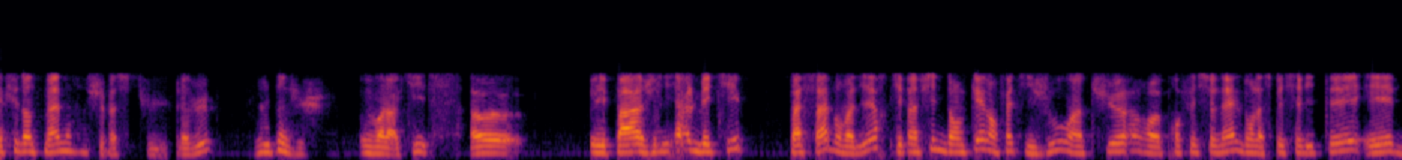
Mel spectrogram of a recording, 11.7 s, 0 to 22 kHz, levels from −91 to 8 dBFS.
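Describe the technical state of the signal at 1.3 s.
At 1.3 s the signal is inside a stretch of VoIP packet loss concealed by the speech codec, running from 1.03 to 1.49 s between "sais pas" and "l'as vu". About 280 ms of audio is missing across that 440 ms span, with the longest gap around 100 ms. The decoder fills the holes by repeating its last pitch and filter at falling gain, so the sound is stretched into a buzzy tone or coloured noise that fades. On a spectrogram this shows as smeared, flat harmonic bands. The waveform shows decaying, repetitive cycles.

Underneath, the 8 kbit/s G.729 codec is plainly audible, with rough, synthetic speech and nothing above 4 kHz on the spectrogram.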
